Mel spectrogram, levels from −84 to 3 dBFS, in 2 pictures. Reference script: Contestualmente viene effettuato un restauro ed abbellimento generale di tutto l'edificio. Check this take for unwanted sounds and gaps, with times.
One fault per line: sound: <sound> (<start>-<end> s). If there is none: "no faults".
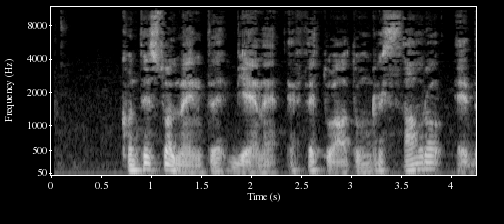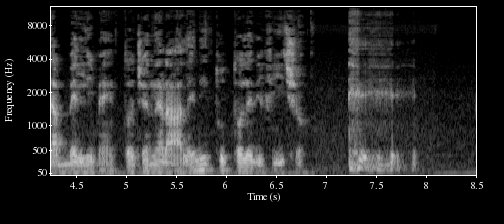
sound: laugh (7.2-7.9 s)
